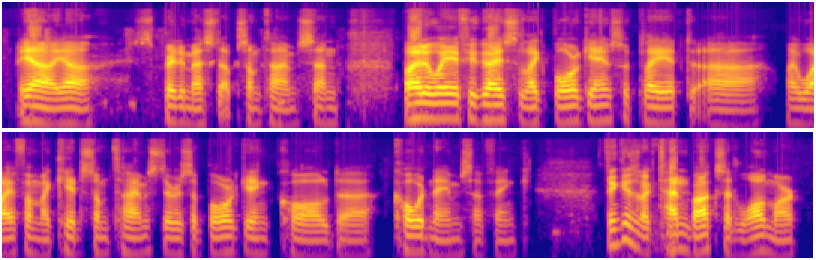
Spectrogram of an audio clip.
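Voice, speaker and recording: In a Norwegian accent, a man with a fairly low pitch and bright, sharp tone speaks at a moderate pace with fairly even intonation and big swings in loudness, on a very clean recording with a silent background and a dry, close sound with no echo. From Norway. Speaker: video podcast host. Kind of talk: casual chat.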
